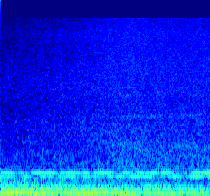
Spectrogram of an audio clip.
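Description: Horror trailer sound design: a deep rumbling drone, slowly fading, with two steady held tones above it.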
